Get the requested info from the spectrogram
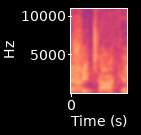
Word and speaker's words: Ashitaka: Ashitaka. – Yeah. Ashitaka.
